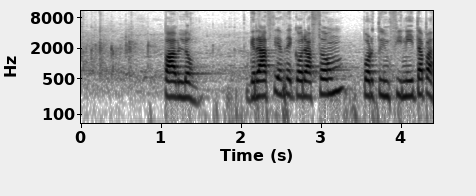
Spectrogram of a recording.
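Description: A woman speaks into a microphone, heard through loudspeakers outdoors.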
